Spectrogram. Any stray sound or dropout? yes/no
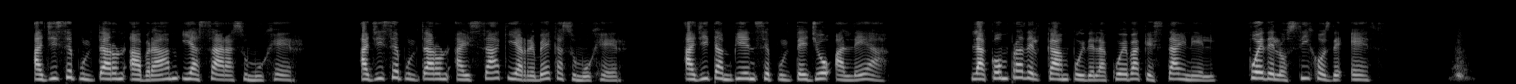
yes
